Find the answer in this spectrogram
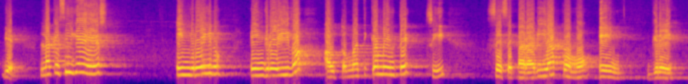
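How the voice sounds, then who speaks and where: Woman teacher with a Mexican Spanish accent, unhurried and methodical, echoey room sound. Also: high voice, lively intonation, a bit bright. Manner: slow, deliberate, checks in with "¿sí?" and "¿ok?". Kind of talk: online grammar class. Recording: echoey room with long reverb.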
